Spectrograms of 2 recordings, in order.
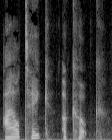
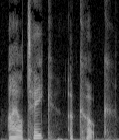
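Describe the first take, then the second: First: Slow, clear "I'll take a Coke"; slow model phrase. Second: "I'll take a Coke" whispered slowly; whispered model. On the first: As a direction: model it slowly. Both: Shown as a demonstration. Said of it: "Par exemple".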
